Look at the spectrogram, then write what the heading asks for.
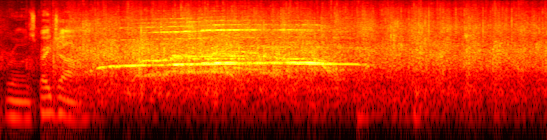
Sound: audience cheers

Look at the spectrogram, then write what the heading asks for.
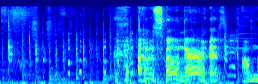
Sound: laughing

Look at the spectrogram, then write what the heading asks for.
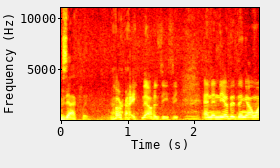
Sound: laughs

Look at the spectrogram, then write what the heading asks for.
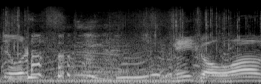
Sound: chuckles

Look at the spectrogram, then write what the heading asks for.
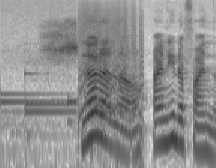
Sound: record scratches

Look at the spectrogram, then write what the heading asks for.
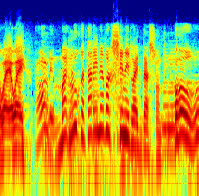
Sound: speaking in Spanish

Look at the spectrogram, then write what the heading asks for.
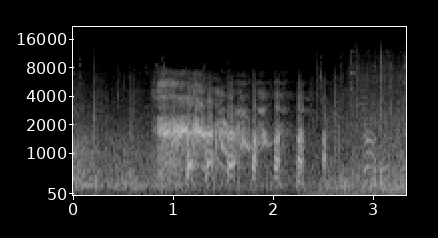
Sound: laughing

